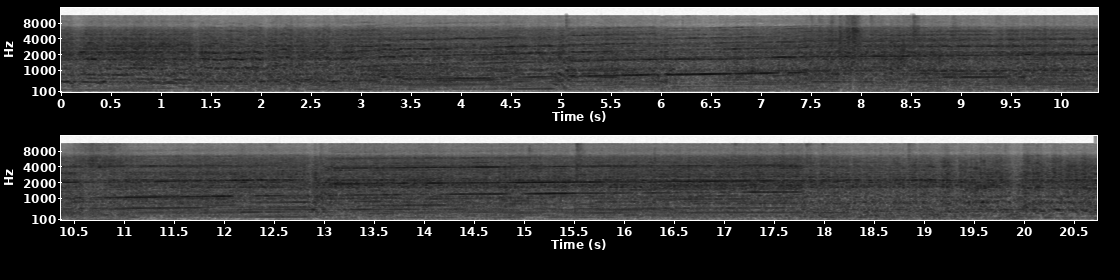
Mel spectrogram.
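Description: MINI Challenge race car's engine running hard under acceleration, heard from inside the cockpit. The pitch climbs in several long rising sweeps with brief breaks between them.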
